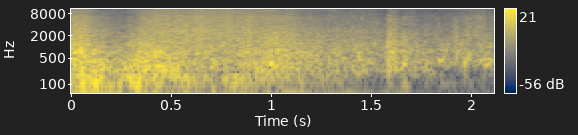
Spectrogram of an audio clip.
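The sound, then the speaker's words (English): Water sloshes and splashes steadily as someone gets into a jacuzzi, a dense rushing wash with a brief stronger surge near the end. No voices. “Oh, that water feels so good. The perfect temperature in the jacuzzi of everlasting affection.”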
